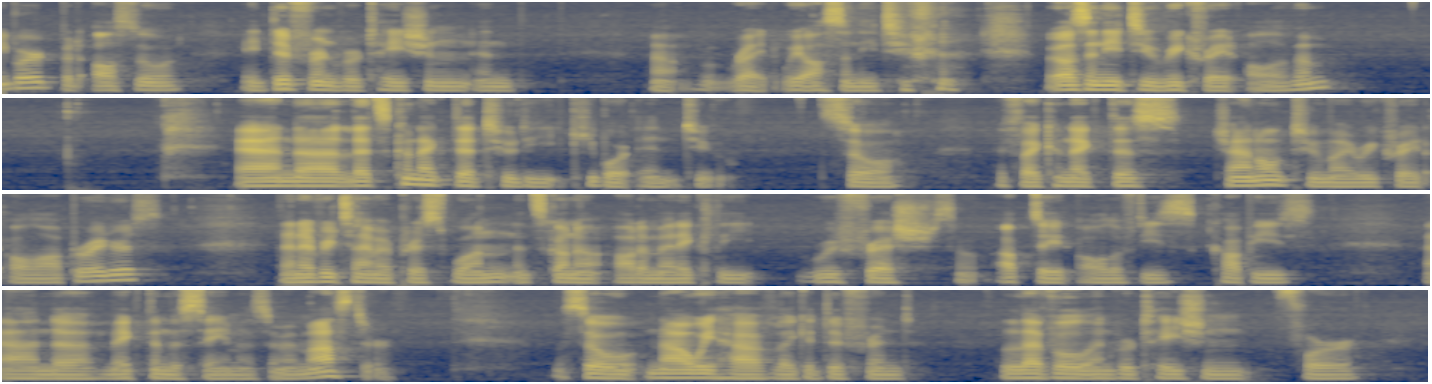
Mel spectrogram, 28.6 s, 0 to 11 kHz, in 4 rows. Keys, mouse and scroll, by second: 1.2 typing, 4.1 click, 4.8 typing, 4.9 click, 7.5 click, 8.1 click, 8.6 click, 9.7 click, 10.3-11.6 drag, 13.3 typing, 15.0 click, 15.8 1, 16.4 click, 20.3 middle click, 20.9 typing, 23.0 click.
